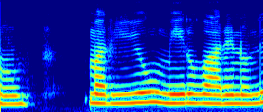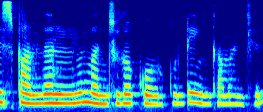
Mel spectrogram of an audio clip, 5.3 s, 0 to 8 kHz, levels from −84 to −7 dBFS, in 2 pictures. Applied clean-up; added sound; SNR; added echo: neural mask model DeepFilterNet 3.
